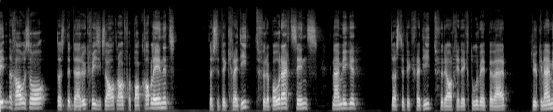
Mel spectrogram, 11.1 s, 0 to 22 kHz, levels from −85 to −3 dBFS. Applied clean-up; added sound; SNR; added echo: neural mask model DeepFilterNet 3.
